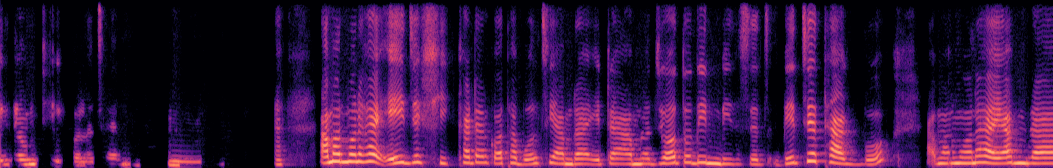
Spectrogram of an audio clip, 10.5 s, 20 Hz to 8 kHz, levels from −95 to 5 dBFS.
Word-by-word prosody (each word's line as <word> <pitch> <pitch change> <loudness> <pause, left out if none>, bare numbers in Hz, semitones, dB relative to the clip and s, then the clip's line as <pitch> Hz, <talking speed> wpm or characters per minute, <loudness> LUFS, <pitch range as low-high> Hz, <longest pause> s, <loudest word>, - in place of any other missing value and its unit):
একদম 215 +2 -6 0.2
ঠিক 360 -3 -16
বলেছেন। 170 -1 -14 0.5
হুম, 330 - -7 1.3
আমার 350 +3 +8
মনে 345 0 +5
হয় 340 -4 +6
এই 300 - +3
যে 315 - 0 0.2
শিক্ষাটার 285 +3 -4
কথা 260 +2 -3
বলছি 255 +4 -5
আমরা 235 0 +1 0.2
এটা 225 +3 -6 0.2
আমরা 230 +1 +1
যতদিন 275 +1 0
বিচে 225 -1 -8 0.3
বেঁচে 275 +8 +2 0.2
থাকবো, 225 -6 +1 0.6
আমার 255 0 -3
মনে 270 +2 +1
হয় 265 -2 +5
আমরা 265 -1 +2
260 Hz, 130 wpm, -18 LUFS, 230-290 Hz, 1.3 s, আমার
